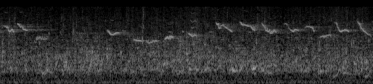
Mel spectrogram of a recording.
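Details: Tutor song of a white-eye with running water behind: quick, high, slurred chirps tumble in a fast twittering series, growing busier toward the end.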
